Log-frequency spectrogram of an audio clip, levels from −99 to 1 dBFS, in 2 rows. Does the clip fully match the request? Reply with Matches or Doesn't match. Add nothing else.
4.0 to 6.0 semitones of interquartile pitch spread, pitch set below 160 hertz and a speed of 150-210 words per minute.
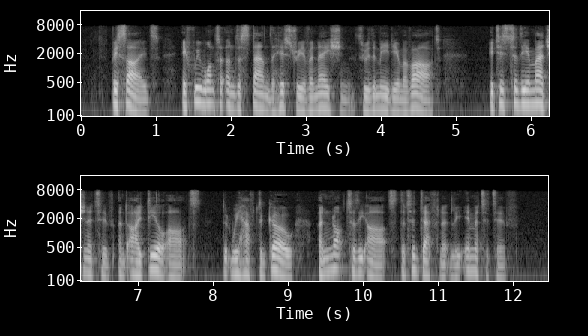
Matches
